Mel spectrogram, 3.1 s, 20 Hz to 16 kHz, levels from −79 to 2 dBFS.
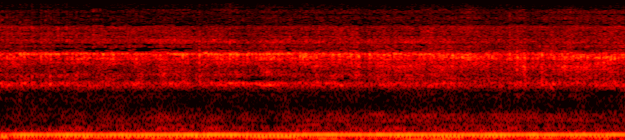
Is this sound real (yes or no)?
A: no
